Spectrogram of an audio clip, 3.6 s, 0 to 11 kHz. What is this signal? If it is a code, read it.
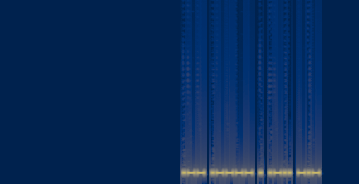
Morse code, heard as a keyed tone, about 51 wpm, 700 Hz. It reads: W1ELK
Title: USA Call Signs - 5 Characters - Repeated 3x - 50wpm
